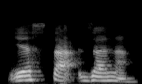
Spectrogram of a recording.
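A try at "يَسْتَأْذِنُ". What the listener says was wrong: yastaf'ilu, bukan yastaf'alu. Yastaf'ilu. Bukan. Yastaf'ilu, bukan ila, tapi ilu.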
